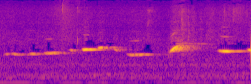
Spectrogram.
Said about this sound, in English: It's like a weird, He's whistling Pop Goes the Weasel.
